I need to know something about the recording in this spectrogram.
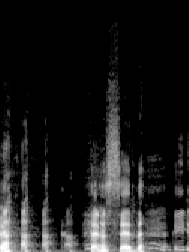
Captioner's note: laughing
